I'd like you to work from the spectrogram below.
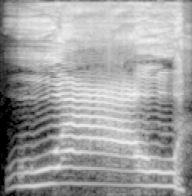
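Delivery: building amazement. Retold or imitated. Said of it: "you're like".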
